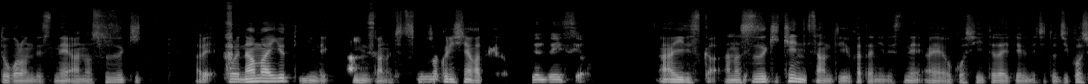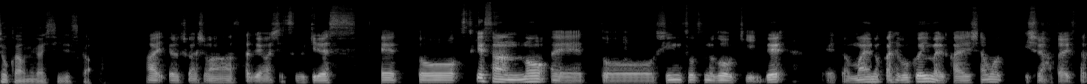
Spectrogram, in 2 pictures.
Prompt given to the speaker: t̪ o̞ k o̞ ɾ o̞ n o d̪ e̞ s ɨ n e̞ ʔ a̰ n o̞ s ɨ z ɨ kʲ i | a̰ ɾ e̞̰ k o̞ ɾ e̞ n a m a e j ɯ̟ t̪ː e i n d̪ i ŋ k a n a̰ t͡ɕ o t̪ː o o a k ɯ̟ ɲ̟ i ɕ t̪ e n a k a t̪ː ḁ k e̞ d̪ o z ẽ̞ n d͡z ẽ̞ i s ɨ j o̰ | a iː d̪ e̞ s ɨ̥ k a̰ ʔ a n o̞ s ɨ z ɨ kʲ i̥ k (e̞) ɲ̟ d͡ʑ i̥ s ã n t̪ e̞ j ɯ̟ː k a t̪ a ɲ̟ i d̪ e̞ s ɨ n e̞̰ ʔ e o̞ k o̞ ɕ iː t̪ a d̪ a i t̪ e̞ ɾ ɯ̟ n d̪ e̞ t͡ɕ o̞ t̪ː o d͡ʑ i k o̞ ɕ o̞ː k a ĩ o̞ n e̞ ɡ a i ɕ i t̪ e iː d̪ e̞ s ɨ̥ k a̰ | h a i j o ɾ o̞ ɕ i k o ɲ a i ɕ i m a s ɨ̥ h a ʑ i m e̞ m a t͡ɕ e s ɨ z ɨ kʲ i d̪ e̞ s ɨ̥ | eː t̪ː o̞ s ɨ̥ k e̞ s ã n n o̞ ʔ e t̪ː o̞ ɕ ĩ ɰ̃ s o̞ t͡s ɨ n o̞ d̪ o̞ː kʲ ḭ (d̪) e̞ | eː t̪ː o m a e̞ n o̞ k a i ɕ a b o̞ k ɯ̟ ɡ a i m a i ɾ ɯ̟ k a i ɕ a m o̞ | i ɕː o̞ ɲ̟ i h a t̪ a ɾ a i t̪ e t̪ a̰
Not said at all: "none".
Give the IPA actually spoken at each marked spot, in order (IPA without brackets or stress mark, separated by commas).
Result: ẽ̞, d̪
